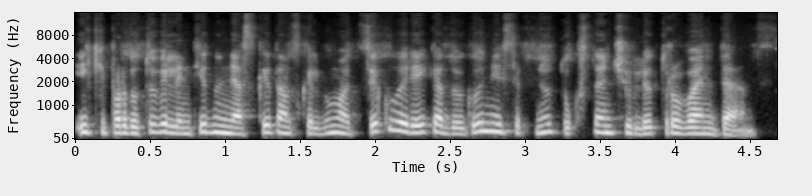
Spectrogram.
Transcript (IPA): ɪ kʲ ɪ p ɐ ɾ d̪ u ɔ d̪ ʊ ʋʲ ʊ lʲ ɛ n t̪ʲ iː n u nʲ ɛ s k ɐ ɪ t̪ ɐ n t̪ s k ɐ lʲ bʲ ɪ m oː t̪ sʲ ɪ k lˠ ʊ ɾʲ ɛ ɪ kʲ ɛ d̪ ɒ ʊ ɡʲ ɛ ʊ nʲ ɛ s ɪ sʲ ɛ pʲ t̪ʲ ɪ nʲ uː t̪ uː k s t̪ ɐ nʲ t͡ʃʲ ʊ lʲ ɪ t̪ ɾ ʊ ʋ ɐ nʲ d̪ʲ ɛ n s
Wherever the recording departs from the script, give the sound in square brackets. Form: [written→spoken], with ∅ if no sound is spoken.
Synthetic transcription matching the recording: ɪ kʲ ɪ p ɐ ɾ d̪ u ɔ [d̪→t̪] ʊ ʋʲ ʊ lʲ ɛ n t̪ʲ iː n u nʲ ɛ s k ɐ ɪ t̪ ɐ n t̪ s k ɐ lʲ bʲ ɪ m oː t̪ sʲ ɪ k lˠ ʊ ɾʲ ɛ ɪ kʲ ɛ d̪ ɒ ʊ ɡʲ ɛ ʊ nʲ ɛ [s→∅] ɪ sʲ ɛ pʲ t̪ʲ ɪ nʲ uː t̪ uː k s t̪ ɐ nʲ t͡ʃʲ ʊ lʲ ɪ t̪ ɾ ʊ ʋ ɐ nʲ d̪ʲ ɛ n s

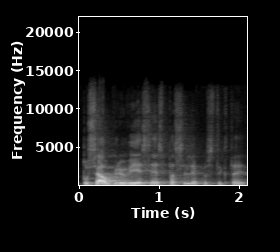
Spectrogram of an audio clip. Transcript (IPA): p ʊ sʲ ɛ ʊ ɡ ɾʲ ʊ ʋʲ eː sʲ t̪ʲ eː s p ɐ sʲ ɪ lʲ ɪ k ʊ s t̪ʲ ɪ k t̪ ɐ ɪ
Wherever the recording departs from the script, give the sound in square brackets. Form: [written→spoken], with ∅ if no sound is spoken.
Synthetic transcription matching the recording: p ʊ sʲ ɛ ʊ ɡ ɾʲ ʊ ʋʲ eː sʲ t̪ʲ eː s p ɐ sʲ ɪ lʲ ɪ k ʊ s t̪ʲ ɪ k t̪ ɐ ɪ

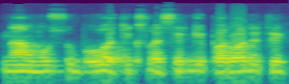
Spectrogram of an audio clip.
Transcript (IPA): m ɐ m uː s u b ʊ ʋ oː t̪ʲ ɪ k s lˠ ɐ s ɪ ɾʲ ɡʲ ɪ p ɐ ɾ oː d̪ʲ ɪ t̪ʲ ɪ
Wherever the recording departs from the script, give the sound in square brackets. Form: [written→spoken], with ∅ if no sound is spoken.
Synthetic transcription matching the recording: [m→n] ɐ m uː s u b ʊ ʋ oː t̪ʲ ɪ k s lˠ ɐ s ɪ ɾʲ ɡʲ ɪ p ɐ ɾ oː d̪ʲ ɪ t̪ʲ ɪ

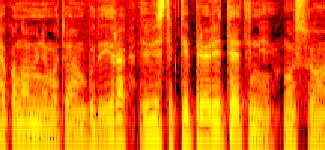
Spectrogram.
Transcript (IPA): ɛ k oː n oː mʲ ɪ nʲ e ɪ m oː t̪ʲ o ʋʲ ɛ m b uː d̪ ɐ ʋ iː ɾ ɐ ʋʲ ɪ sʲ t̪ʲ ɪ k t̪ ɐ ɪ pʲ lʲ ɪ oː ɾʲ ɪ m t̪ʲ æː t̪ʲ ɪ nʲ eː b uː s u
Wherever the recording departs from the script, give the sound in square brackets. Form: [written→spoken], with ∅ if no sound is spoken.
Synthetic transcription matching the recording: ɛ k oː n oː mʲ ɪ nʲ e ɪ m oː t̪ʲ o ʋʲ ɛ m b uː d̪ ɐ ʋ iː ɾ ɐ ʋʲ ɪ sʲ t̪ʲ ɪ k t̪ ɐ ɪ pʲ [lʲ→ɾʲ] ɪ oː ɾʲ ɪ [m→∅] t̪ʲ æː t̪ʲ ɪ nʲ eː [b→m] uː s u

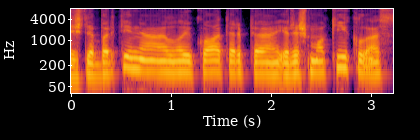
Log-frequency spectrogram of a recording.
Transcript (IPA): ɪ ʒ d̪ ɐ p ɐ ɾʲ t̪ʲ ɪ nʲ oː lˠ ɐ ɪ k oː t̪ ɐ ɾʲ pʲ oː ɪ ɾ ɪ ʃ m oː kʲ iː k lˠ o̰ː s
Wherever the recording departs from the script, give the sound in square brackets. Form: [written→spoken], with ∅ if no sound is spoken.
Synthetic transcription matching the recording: ɪ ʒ d̪ ɐ [p→b] ɐ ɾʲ t̪ʲ ɪ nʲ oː lˠ ɐ ɪ k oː t̪ ɐ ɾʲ pʲ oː ɪ ɾ ɪ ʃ m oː kʲ iː k lˠ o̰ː s

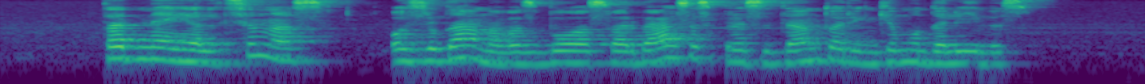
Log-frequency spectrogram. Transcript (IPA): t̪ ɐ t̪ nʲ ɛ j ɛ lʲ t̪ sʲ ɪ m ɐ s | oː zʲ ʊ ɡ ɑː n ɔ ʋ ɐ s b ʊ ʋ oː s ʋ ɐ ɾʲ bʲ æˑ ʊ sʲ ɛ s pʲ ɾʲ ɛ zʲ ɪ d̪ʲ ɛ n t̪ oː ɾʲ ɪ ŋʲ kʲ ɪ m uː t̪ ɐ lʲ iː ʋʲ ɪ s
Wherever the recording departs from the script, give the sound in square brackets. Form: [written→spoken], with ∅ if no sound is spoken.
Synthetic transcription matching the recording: t̪ ɐ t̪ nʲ ɛ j ɛ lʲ t̪ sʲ ɪ [m→n] ɐ s | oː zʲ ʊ ɡ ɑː n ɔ ʋ ɐ s b ʊ ʋ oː s ʋ ɐ ɾʲ bʲ æˑ ʊ sʲ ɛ s pʲ ɾʲ ɛ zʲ ɪ d̪ʲ ɛ n t̪ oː ɾʲ ɪ ŋʲ kʲ ɪ m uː [t̪→d̪] ɐ lʲ iː ʋʲ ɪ s

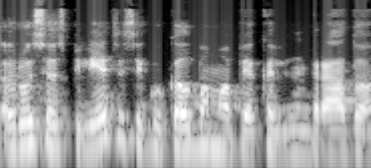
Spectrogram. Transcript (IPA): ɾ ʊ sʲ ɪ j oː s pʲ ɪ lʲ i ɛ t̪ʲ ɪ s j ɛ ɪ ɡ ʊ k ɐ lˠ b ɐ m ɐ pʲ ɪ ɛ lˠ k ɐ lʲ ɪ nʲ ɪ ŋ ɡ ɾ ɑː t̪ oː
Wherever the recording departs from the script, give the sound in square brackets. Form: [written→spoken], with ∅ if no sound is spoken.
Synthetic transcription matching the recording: ɾ ʊ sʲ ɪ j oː s pʲ ɪ lʲ i ɛ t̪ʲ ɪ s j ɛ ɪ ɡ ʊ k ɐ lˠ b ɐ m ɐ pʲ [ɪ→i] ɛ [lˠ→∅] k ɐ lʲ ɪ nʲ ɪ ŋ ɡ ɾ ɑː [t̪→d̪] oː

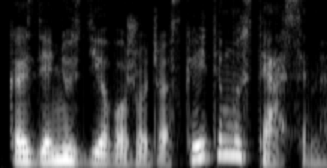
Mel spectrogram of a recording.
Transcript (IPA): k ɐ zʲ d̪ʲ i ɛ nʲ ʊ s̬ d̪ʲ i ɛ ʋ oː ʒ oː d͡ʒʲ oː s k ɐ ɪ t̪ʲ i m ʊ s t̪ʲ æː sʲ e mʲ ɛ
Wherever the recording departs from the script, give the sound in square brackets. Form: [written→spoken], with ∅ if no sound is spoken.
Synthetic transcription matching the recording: k ɐ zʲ d̪ʲ i ɛ nʲ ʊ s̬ d̪ʲ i ɛ ʋ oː ʒ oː d͡ʒʲ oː s k ɐ ɪ t̪ʲ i m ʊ s t̪ʲ æː sʲ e mʲ ɛ

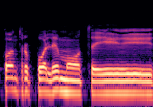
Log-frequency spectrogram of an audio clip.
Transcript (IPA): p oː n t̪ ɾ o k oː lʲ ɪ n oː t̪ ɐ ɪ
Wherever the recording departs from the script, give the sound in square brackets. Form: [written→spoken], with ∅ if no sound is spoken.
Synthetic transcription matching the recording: [p→k] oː n t̪ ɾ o [k→p] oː lʲ ɪ [n→m] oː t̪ ɐ ɪ

